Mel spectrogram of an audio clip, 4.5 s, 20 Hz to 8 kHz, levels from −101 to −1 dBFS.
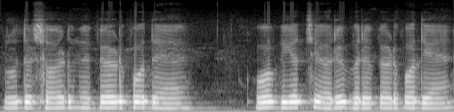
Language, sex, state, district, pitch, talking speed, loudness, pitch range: Hindi, male, Rajasthan, Bikaner, 140 Hz, 185 wpm, -13 LUFS, 135-145 Hz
